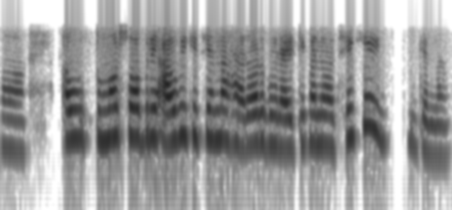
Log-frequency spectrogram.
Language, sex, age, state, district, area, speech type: Odia, female, 18-30, Odisha, Bargarh, urban, conversation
